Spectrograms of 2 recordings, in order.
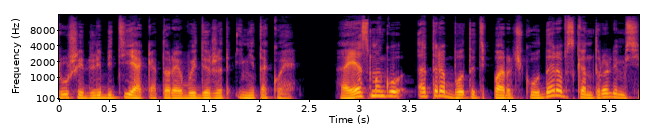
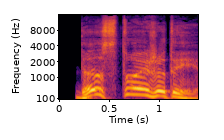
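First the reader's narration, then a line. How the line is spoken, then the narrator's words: Enraged man roaring. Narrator (Russian): взревел взбешенный парень, выглядящий как мужчина за 40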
